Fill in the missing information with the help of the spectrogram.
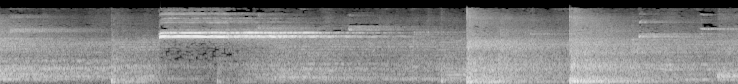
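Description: Volleyball struck twice, about a second apart, each hit echoing around a large gymnasium hall. Earlier, about a second and a half in, a high ringing tone starts suddenly and fades away over about two seconds.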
